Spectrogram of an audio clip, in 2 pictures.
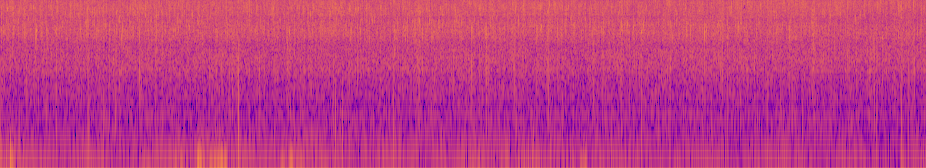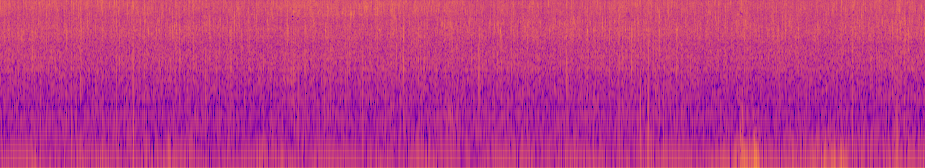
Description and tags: Deep Frying French Fries
recording of a cut potatoes being turned into french fries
